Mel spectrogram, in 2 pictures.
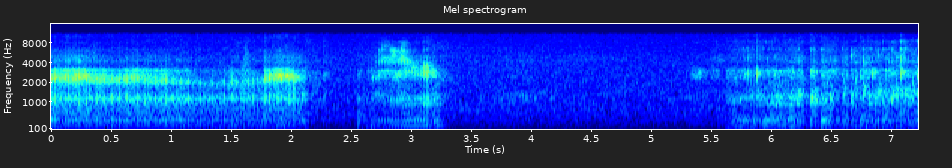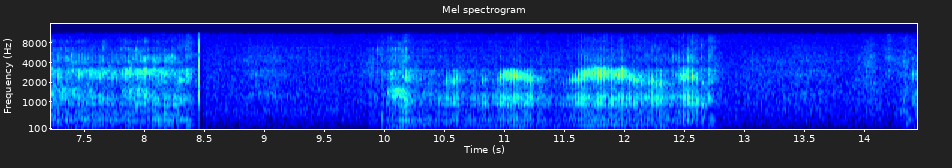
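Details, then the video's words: A sleeping male Rottweiler snores really loud in rough, breathy bursts, each lasting a second or two, keeping another Rottweiler in the house from getting to sleep; he snores daily. "Rottweiler Snoring. The Boy Zeus."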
